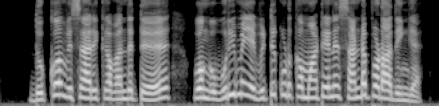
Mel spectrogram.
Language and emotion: Tamil, angry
